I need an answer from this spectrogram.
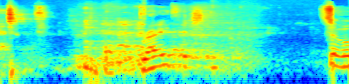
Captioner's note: laughter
